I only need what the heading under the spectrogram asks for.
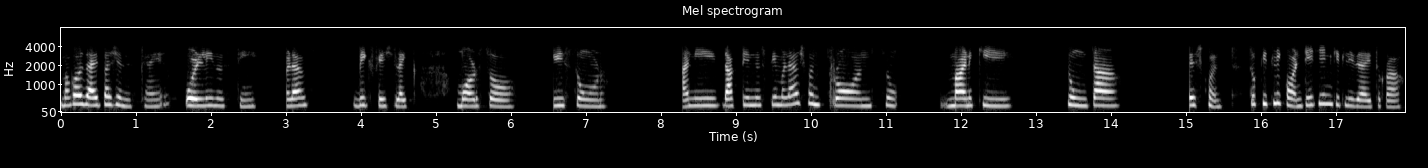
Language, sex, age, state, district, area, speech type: Goan Konkani, female, 18-30, Goa, Murmgao, rural, conversation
